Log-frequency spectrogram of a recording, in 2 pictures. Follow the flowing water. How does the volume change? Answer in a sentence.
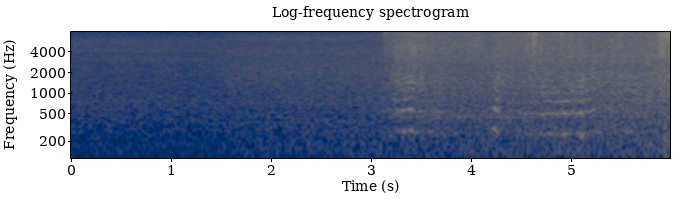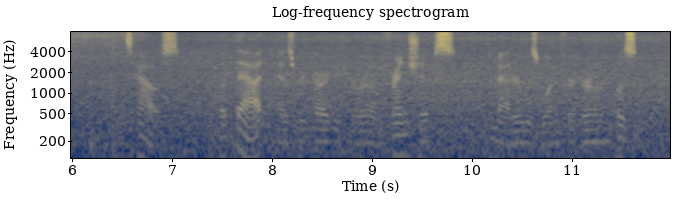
The volume of the flowing water goes up.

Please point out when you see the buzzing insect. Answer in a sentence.
The buzzing insect can be heard from 3.0 to 6.8 s.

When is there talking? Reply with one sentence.
The talking can be heard from 6.3 to 11.8 s.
